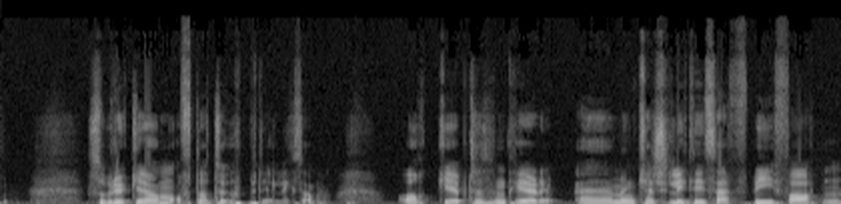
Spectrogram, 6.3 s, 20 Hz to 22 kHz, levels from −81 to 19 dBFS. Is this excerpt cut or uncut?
uncut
